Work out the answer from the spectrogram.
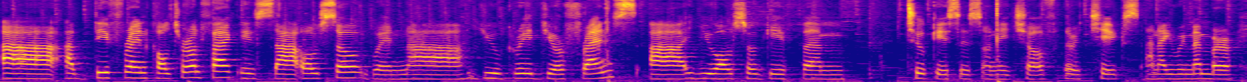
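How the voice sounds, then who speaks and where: A woman's voice: mid-range voice, flat delivery, slow pace, soft background music. A female teacher from Spain with a Spanish accent, telling stories on camera with fillers. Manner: anecdotal, fillers, laughs while telling. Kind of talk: interview testimonial.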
